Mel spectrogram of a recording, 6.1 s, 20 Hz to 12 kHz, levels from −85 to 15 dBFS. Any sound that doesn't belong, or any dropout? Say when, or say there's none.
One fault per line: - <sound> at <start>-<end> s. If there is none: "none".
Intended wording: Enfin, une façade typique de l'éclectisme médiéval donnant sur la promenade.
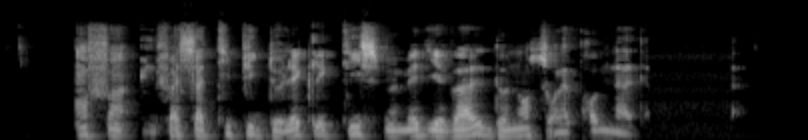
none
